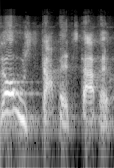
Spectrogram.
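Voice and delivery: high, playful stop it; mock protest. Husband teasing wife over triple hugs, high mock protest. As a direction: pretend to fend off the love. Teasing about so much love.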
